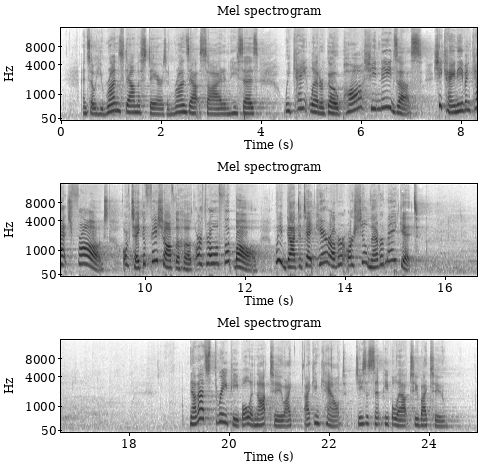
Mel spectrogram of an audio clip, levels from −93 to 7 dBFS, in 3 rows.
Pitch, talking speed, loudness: 235 Hz, 165 wpm, -18 LUFS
